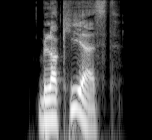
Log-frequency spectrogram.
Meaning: second-person singular present of blockieren
- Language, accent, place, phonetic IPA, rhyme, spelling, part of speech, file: German, Germany, Berlin, [blɔˈkiːɐ̯st], -iːɐ̯st, blockierst, verb, De-blockierst.ogg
